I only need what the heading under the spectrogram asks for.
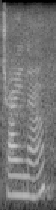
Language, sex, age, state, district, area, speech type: Bodo, female, 30-45, Assam, Kokrajhar, rural, spontaneous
